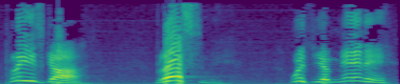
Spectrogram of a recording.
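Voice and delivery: loud, measured prayer line for the crowd to echo; leading a prayer. Shown as a demonstration. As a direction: call it out slowly so they repeat. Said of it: "Say that with me".

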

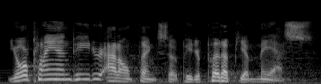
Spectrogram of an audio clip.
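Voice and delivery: rising preacher voice giving Jesus's words; preaching. Acted. Preacher to church, voicing Jesus rebuking Peter. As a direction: preach it with heat.

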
